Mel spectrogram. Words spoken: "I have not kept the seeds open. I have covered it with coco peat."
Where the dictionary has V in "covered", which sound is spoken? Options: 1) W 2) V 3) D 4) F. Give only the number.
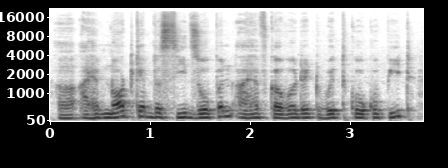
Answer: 2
